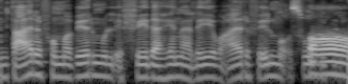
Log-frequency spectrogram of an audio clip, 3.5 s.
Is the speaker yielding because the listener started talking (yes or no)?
yes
